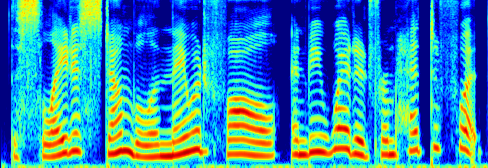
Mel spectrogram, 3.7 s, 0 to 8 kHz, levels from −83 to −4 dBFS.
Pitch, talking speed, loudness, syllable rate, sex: 265 Hz, 230 wpm, -15 LUFS, 5.0 syllables/s, female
